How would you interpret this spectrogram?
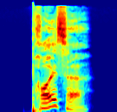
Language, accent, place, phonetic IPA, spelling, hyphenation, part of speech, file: German, Germany, Berlin, [ˈpʁɔɪ̯sə], Preuße, Preu‧ße, noun, De-Preuße.ogg
- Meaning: 1. Prussian 2. Northern German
